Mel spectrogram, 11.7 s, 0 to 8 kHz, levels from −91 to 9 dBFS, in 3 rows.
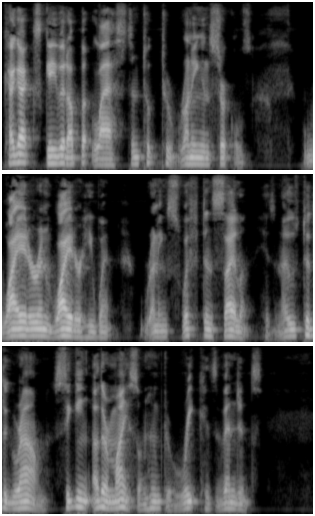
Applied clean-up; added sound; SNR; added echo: none; none; none; none.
